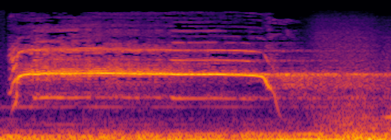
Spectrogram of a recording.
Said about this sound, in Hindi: लेकिन वो किसी तरह हिम्मत करके अपने बिस्तर के नीचे झांकी और नीचे का नजारा देख जोर से चीखती हुई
